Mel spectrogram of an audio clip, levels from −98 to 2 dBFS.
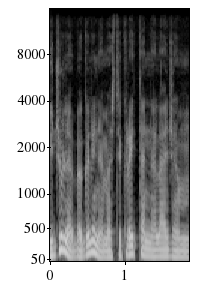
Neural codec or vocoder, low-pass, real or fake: none; 14.4 kHz; real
